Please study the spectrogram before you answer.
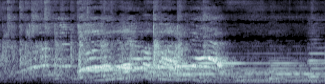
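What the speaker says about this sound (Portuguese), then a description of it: "Então aplauda o Senhor nessa noite" A church congregation clapping in praise at an evening service, sharp rhythmic hand claps mixed with sung or sustained tonal voices and music, loud and close, easing off toward the end.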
